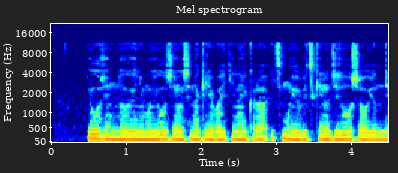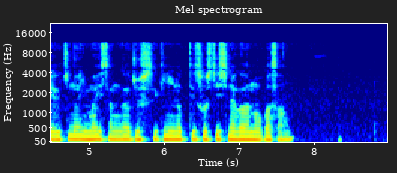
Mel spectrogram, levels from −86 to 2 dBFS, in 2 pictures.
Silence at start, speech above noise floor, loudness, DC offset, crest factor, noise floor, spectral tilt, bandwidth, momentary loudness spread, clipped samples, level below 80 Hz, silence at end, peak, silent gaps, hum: 0.5 s; 44 dB; -25 LUFS; under 0.1%; 12 dB; -67 dBFS; -6.5 dB/octave; 11.5 kHz; 6 LU; under 0.1%; -58 dBFS; 0.6 s; -14 dBFS; none; none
